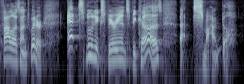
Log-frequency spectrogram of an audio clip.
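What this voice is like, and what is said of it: Poor imitation of another person's voice. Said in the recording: “That's my very poor Sean Connery impersonation.”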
